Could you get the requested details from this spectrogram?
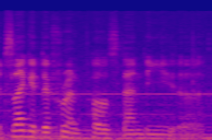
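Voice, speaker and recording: This man makes gaming videos, and here he talks briskly in a mid-range voice, musing aloud in loose, wandering commentary while playtesting a game. Video game sounds fill the background.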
